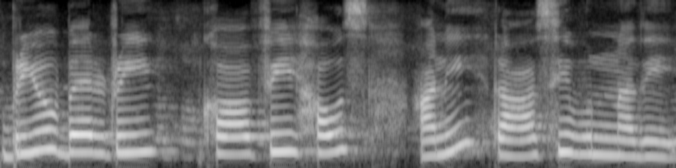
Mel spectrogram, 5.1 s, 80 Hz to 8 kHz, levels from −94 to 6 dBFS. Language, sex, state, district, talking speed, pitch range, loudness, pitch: Telugu, female, Andhra Pradesh, Annamaya, 85 wpm, 250-295 Hz, -15 LUFS, 280 Hz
